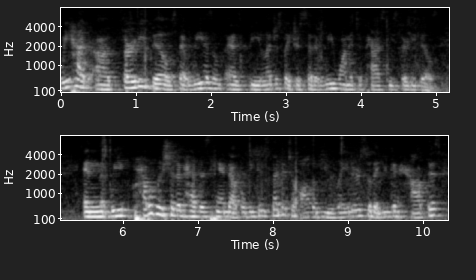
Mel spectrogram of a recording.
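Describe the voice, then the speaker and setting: Noticeable background noise accompanies fairly quick speech. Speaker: state legislator. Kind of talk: panel speech. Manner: fast.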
